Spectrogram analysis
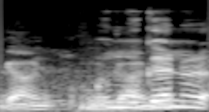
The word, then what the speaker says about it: Umuganura: So tomorrow is how do you pronounce it? Umuganura.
